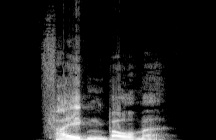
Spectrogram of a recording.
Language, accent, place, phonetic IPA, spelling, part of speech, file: German, Germany, Berlin, [ˈfaɪ̯ɡn̩ˌbaʊ̯mə], Feigenbaume, noun, De-Feigenbaume.ogg
- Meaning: dative singular of Feigenbaum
